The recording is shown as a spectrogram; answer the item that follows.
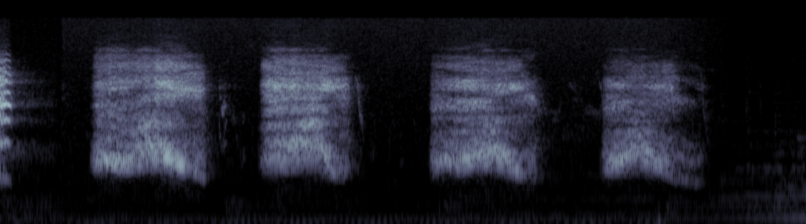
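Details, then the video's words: A Hawaiian crow, a species extinct in the wild and surviving only in captivity, gives four loud, harsh, drawn-out caws, each about a second long, every couple of seconds, over a soft musical drone. "Estos son algunos de los sonidos del cuervo hawaiano."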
